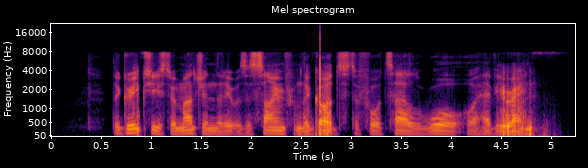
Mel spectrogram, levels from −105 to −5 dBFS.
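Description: Pops and rough, gritty bursts with brief jumps in level break into the speech three times: from 0.82 to 0.95 s, from 2.44 to 2.82 s, and from 4.46 to 5.10 s, each longer and denser than the last. These are bit errors on an ADPCM link, at roughly one to two percent of bits. Each flipped bit throws off the decoder's step size and predictor, so the damage rings on for milliseconds. The G.722 wideband coding carrying the speech stays clear up to about 7 kHz.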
